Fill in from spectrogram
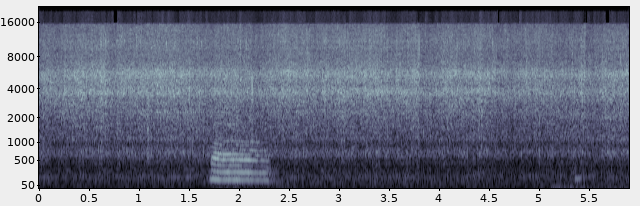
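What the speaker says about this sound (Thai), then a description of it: "ใส่ซอสหอยนางรมนะครับผมสองช้อนโต๊ะ" Crab meat stir-frying in a wok with oyster sauce, a constant loud sizzle and hiss with a brief tonal clatter partway through, no talking.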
